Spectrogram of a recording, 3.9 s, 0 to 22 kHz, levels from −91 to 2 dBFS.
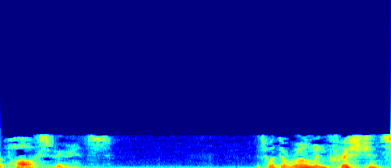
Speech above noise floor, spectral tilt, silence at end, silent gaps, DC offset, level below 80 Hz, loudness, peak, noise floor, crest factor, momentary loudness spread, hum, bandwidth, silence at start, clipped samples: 33 dB; -10 dB/octave; 0 s; none; under 0.1%; -56 dBFS; -21 LUFS; -4 dBFS; -54 dBFS; 20 dB; 19 LU; none; 4.5 kHz; 0 s; under 0.1%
